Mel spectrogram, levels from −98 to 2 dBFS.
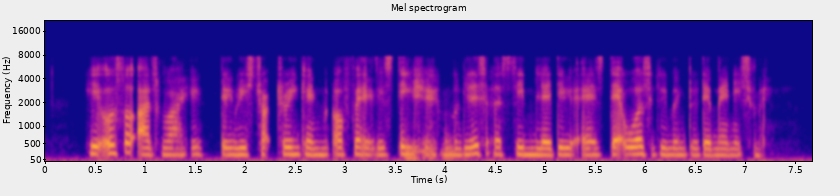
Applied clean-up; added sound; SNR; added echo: neural diffusion model UNIVERSE++.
